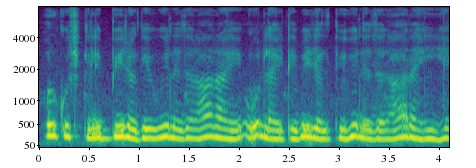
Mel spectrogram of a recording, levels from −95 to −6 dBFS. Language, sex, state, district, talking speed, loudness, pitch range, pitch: Hindi, female, Bihar, Katihar, 275 wpm, -14 LUFS, 190-225 Hz, 205 Hz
